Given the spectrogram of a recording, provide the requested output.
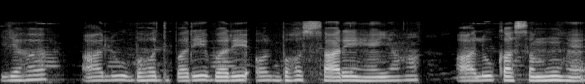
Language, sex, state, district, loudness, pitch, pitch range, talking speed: Hindi, female, Bihar, Katihar, -18 LUFS, 190 Hz, 180-200 Hz, 135 wpm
